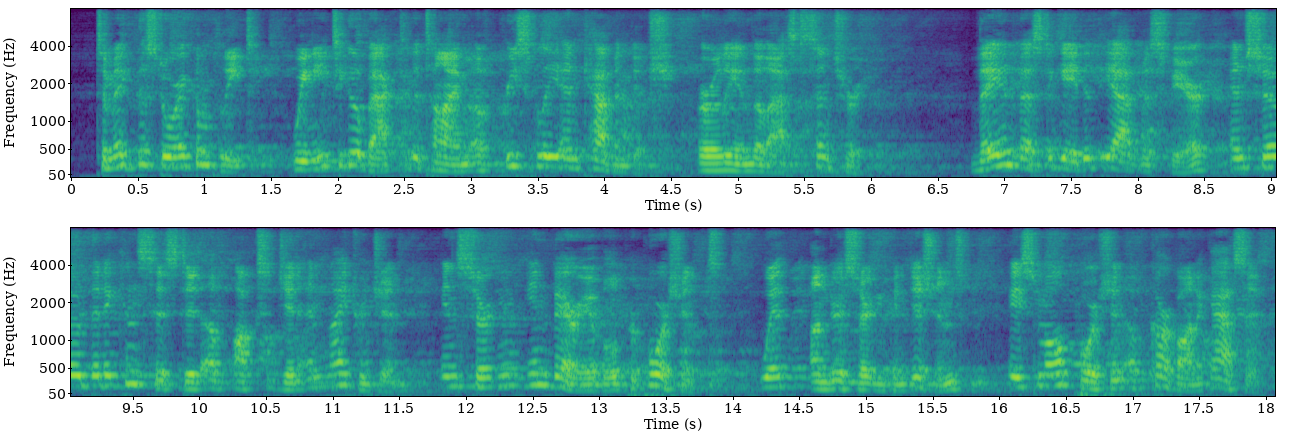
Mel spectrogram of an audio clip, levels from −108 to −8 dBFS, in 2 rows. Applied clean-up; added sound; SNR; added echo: none; none; none; reverberation time 2.2 s.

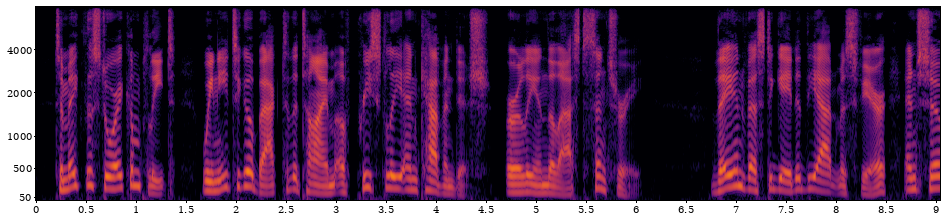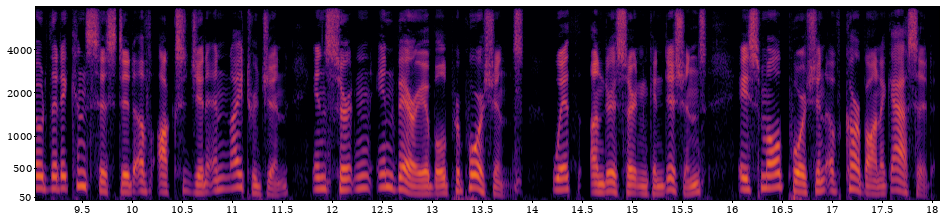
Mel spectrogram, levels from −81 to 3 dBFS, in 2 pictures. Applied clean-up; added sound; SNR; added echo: none; none; none; none.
